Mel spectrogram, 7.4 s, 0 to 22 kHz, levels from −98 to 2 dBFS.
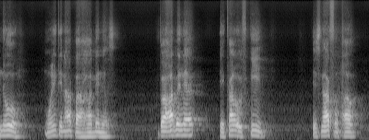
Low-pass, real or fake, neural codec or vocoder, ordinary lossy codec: none; fake; autoencoder, 48 kHz, 32 numbers a frame, DAC-VAE, trained on Japanese speech; none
